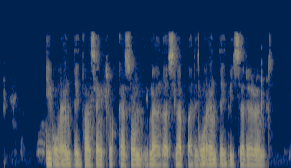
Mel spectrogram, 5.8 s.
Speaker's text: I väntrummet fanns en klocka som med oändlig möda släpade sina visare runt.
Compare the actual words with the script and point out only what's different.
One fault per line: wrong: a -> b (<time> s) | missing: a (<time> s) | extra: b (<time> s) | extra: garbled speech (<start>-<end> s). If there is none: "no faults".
wrong: väntrummet -> oändlig (1.0 s)
missing: med oändlig (3.0 s)
wrong: sina -> oändlig (3.9 s)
